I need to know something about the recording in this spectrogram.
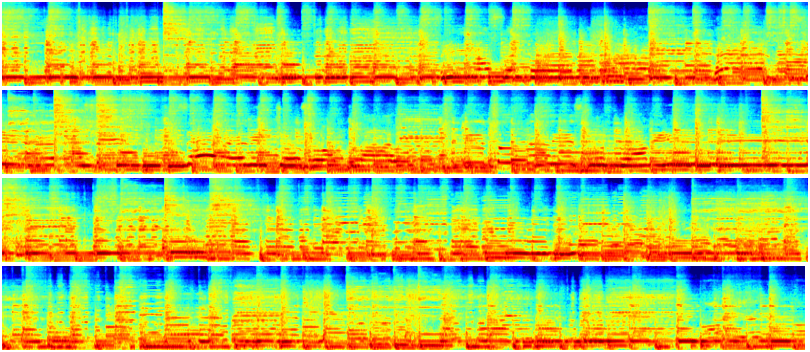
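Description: Norteño band playing live and loud: button accordion carrying the melody over bajo sexto strumming, electric bass and a drum kit keeping a steady beat.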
